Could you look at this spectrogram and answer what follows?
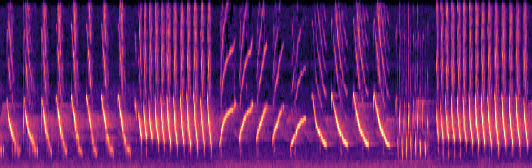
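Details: Beginner canary practising song: rapid falling sweeps give way to dense, rolling trills. A harsh, broad burst sounds near the end before another fast trill.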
